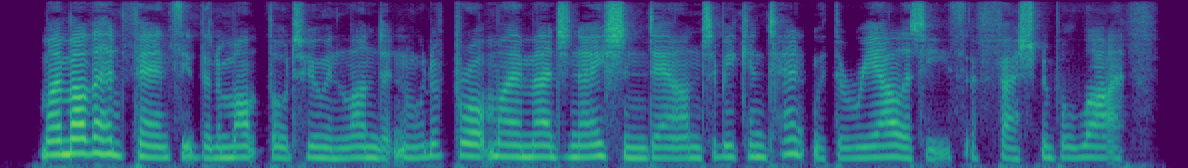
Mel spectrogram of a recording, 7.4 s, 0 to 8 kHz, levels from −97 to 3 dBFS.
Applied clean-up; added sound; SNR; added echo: neural mask model Resemble Enhance denoiser.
